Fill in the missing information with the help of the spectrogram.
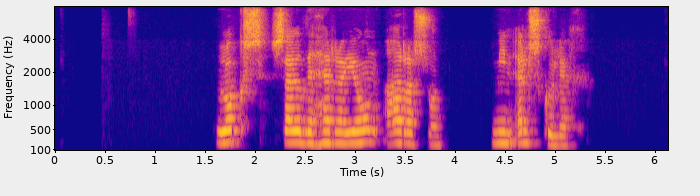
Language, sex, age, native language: Icelandic, female, 40-49, Icelandic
